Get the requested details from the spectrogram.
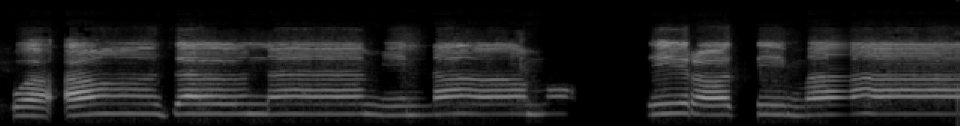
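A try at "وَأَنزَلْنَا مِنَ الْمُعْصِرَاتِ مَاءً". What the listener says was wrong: Emang sinya pendek?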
